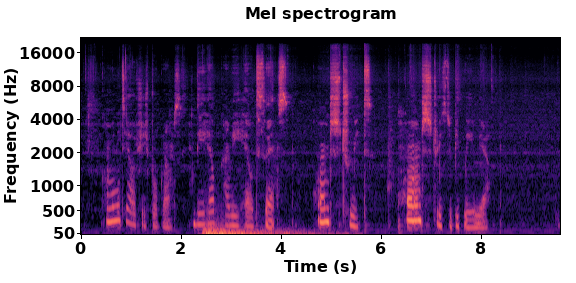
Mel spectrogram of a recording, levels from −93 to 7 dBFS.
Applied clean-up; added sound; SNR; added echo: none; Boom; -2 dB; none.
